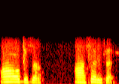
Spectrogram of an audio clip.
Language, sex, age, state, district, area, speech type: Kannada, female, 18-30, Karnataka, Hassan, rural, conversation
